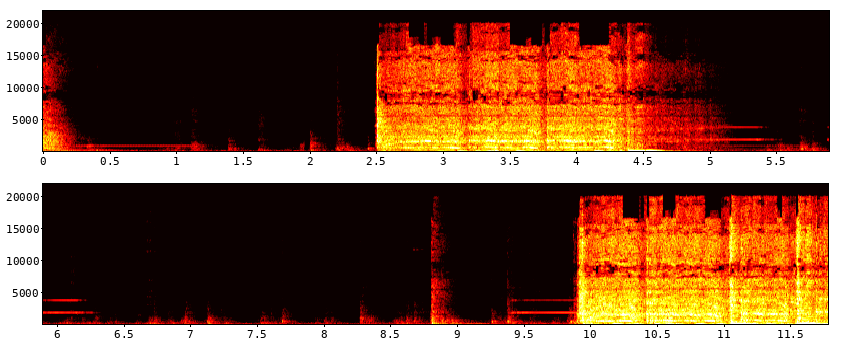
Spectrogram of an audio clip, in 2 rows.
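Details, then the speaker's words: Honda DC2 Integra after a fuel line fix with new fuel filter, header off, fuel pump primed 10 cycles: two spells of steady starter cranking with silence between, engine never catches; cranks but won't start, owner suspects not enough fuel reached the motor on first run. "uh maybe it was just because it was a first time running fuel to the actual motor because the fuel pump primed i primed it 10 times to try and get enough fuel in there but it probably wasn't enough"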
